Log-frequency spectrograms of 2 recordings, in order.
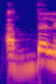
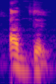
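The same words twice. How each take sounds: First: अब्दल ending in "-dal"; alternative reading. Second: अब्दुल ending in "-dul"; preferred reading. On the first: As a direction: say अब्दल with a short a in the second syllable. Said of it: "भी कुछ लोग इसको पढ़ते हैं". (अब्दल, दूसरे हिस्से में अ के साथ "दल") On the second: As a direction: say अब्दुल with a short u in the second syllable. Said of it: "अब्दल भी कुछ लोग इसको पढ़ते हैं". (अब्दुल, दूसरे हिस्से में उ के साथ "दुल") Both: Shown as a demonstration.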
